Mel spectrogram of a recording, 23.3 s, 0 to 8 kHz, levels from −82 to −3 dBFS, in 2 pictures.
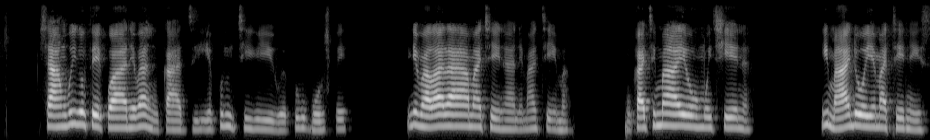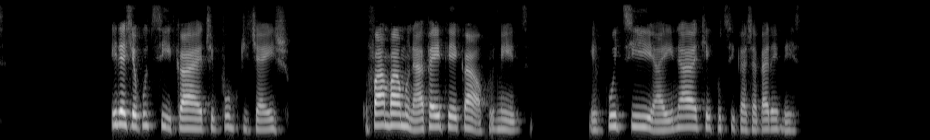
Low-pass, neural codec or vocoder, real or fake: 7.2 kHz; codec, 24 kHz, 0.9 kbps, WavTokenizer, small release; fake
